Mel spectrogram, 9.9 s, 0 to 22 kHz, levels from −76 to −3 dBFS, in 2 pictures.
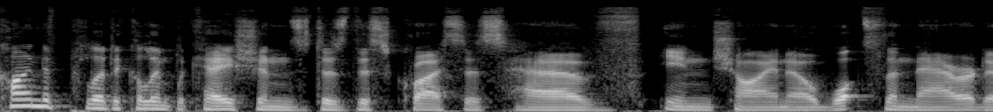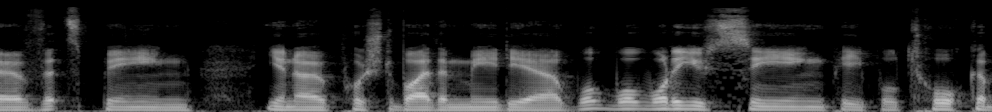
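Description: No technical faults can be heard anywhere in this speech recording, so there is nothing to flag.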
